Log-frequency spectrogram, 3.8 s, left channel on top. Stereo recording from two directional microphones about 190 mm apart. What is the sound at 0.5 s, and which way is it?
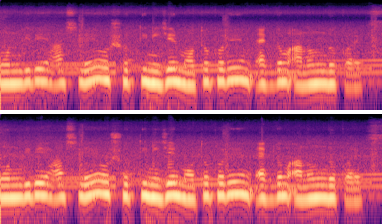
Speech, centre (ahead or behind).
